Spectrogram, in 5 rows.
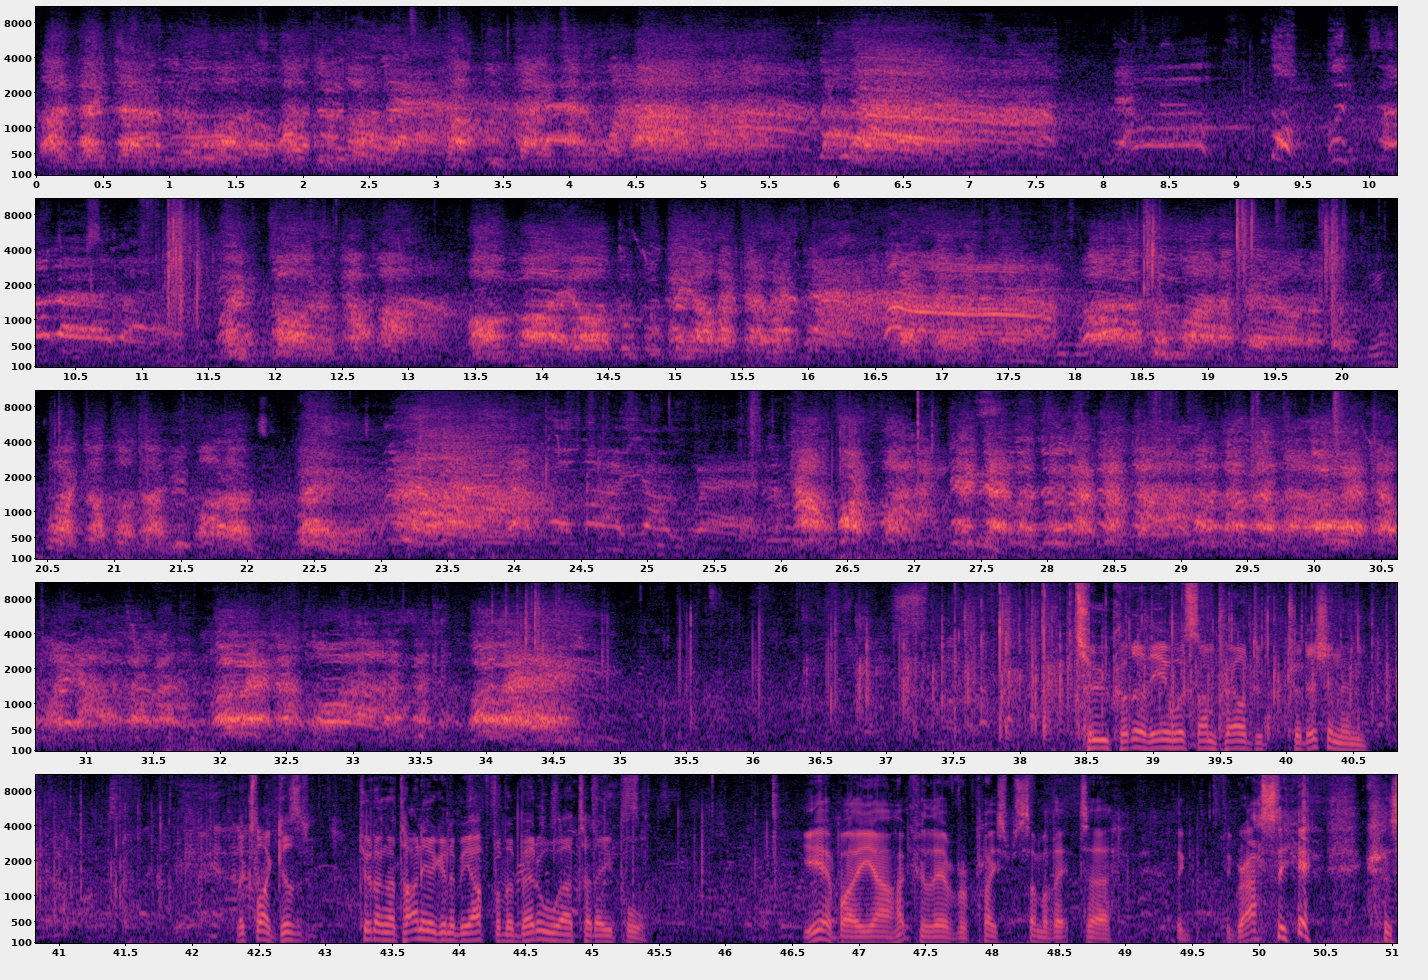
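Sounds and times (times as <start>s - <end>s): men shouting and chanting in unison: 0.0s - 19.9s, 20.5s - 34.8s
sharp slaps: 11.1s - 11.6s.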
